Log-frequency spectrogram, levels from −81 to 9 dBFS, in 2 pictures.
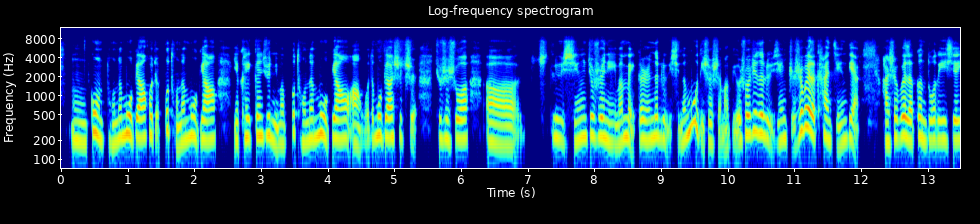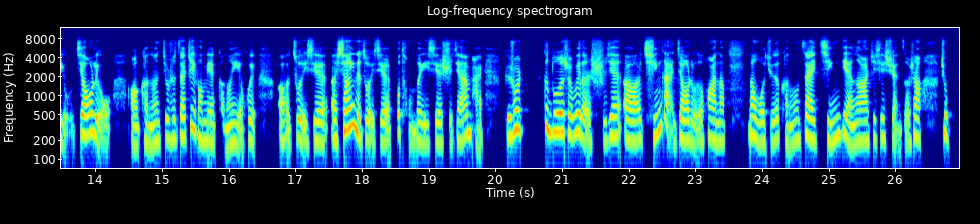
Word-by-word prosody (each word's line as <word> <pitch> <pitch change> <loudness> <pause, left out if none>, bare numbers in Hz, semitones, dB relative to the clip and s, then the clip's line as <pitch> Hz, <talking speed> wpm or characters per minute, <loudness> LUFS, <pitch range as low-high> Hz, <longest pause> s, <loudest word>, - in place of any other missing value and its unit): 嗯， 190 -2 -5
共 255 -6 +2
同 190 0 -8
的 220 - -2
目 245 -1 +4
标， 220 -1 +6
或 235 +1 0
者 245 - -8
不 295 - 0
同 160 - -7
的 190 +3 -3
目 230 0 -2
标， 205 0 +4 0.2
也 195 - -5
可 220 - -2
以 220 - 0
根 235 +2 0
据 240 +1 -1
你 185 -8 -3
们 175 +1 -6
不 265 - -2
同 190 -6 -7
的 210 +1 -3
目 235 -2 +1
标 215 -2 +4
啊 180 -3 +2
我 - - -8
的 210 - -7
目 240 +2 +2
标 220 -1 +5
是 225 0 -3
指， - - -4 0.2
就 215 - -8
是 215 - -2
说， 210 +1 +1 0.2
呃， 170 -3 +2 0.3
去 - - -8
旅 220 -3 -5
行， 200 +5 -1
就 240 0 -1
是 225 0 +1
你 190 -4 -4
们 190 +5 -3
每 215 - 0
个 210 - -3
人 205 +1 -2
的 230 - +1
旅 210 -2 -7
行 - - -5
的 200 - -4
目 335 +10 +2
的 - - -7
是 185 - -2
什 - - -5
么？ - - -6
比 - - -14
如 - - -1
说 250 +2 +4
这 275 -1 +1
次 255 - +5
旅 210 -5 -4
行 200 +3 -5
只 - - -7
是 280 - +2
为 320 0 +10
了 240 - +7
看 220 -1 0
景 180 +2 -7
点， 215 - +1 0.3
还 190 - 0
是 220 - -2
为 235 +2 +5
了 200 -3 +4
更 230 -2 -2
多 205 +1 -2
地 205 0 -3
一 - - -3
些 200 +1 -1
有 - - -8
交 250 +2 +5
流， 485 - -1 0.3
啊， 165 -1 +2
可 185 - -5
能 180 +3 -4
就 220 - -4
是 215 - -6
在 225 +1 +1
这 310 +4 +1
方 205 -5 -2
面 190 -2 -2
可 - - -9
能 165 +3 -2
也 170 - -4
会， 205 - -5 0.3
呃， - - -2
做 220 - -1
一 - - -4
些 190 0 -1
呃， 210 - +1
相 285 +8 +8
应 335 - +5
的 250 - +6
做 205 - -2
一 - - -5
些 190 - -2
不 265 - +1
同 265 - -11
的 190 - -3
一 175 - -5
些 180 +1 -3
时 180 - -3
间 190 -2 -2
安 240 +2 +3
排。 - - -7 0.3
比 225 - -2
如 - - 0
说 295 +2 +6 0.3
更 315 -5 +2
多 270 0 +3
的 270 - +9
是 250 -2 +1
为 265 +3 +3
了 - - +1
时 195 - -5
间 230 +1 +1
呃， 200 -1 +3
情 235 +8 0
感 - - +3
交 205 -2 +4
流 175 -4 -5
的 - - -4
话 215 +1 +3
呢， 190 -1 -3 0.3
那 235 - +3
我 185 -3 -2
觉 185 0 -9
得 215 - -1
可 175 - -9
能 185 +5 -7
在 215 -1 +4
景 200 +2 -5
点 240 -10 +2
啊， 195 +1 +2
这 215 +2 -10
些 220 +2 -4
选 265 +5 -4
择 - - -8
上， 220 -2 +3 0.3
就 250 -2 -2
210 Hz, 330 characters per minute, -23 LUFS, 195-235 Hz, 0.3 s, 为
